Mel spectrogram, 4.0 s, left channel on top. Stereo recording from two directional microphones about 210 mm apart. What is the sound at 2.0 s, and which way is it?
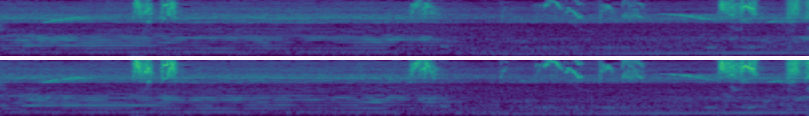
Music, 20° right (ahead or behind).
